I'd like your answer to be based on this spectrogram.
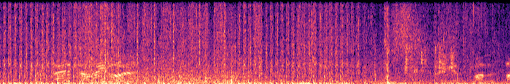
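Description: Rapid, dense automatic gunfire from The Division during the co-op Madison Field Hospital mission, sustained and loud across the whole stretch with overlapping bursts and booms.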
